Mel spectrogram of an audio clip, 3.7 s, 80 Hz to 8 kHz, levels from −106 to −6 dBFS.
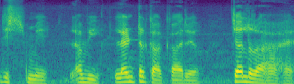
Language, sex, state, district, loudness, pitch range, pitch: Hindi, male, Himachal Pradesh, Shimla, -18 LUFS, 110-155 Hz, 125 Hz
